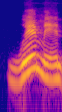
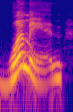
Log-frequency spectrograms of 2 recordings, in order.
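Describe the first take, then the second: First: "women" opened with a short i, WIM-in; slow demonstration of "women" as WIM-in; corrected pronunciation. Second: "women" said like "woman", WUM-in; slow demonstration of "women" as WUM-in; mistaken pronunciation. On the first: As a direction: stretch out "women" as WIM-in, slowly. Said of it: "it was like we". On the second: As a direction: say "women" with a rounded first vowel, as in "wood". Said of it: "and not women". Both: Shown as a demonstration.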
